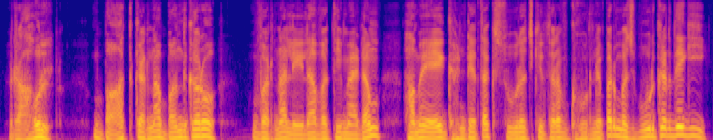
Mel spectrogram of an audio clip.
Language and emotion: Urdu, fearful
